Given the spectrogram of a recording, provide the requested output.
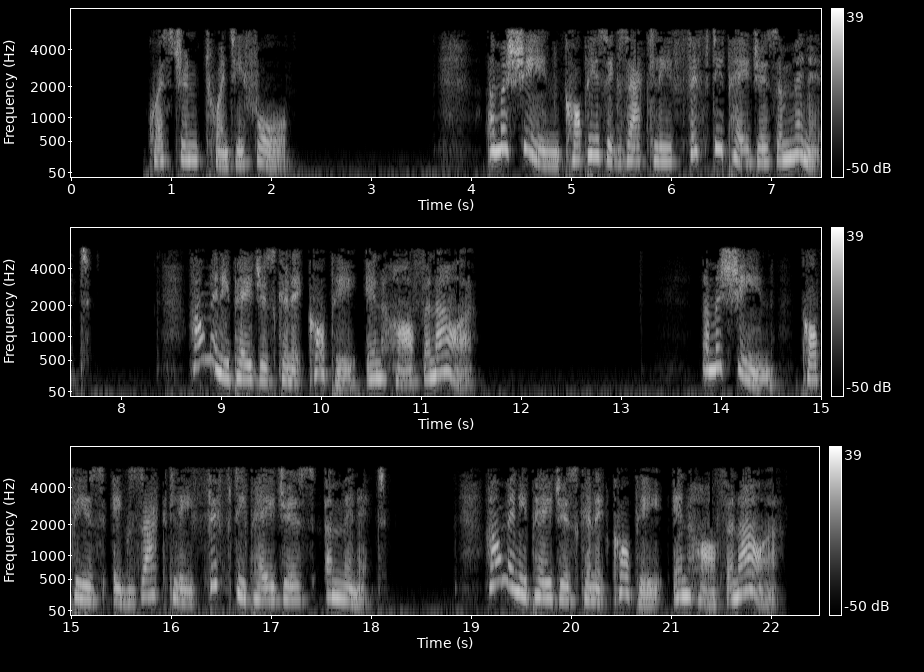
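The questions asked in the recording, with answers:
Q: How many pages can it copy in half an hour?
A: 1500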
